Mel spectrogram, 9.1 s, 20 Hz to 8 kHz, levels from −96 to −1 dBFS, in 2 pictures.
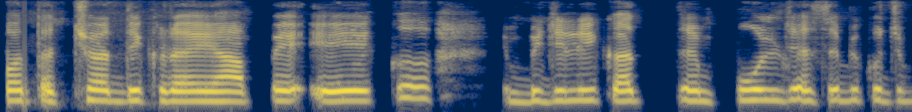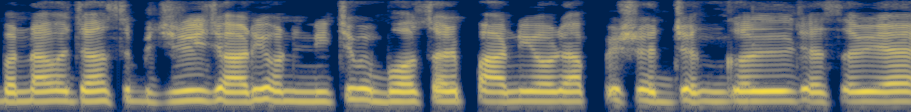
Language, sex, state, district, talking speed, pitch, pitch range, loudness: Hindi, female, Bihar, Purnia, 230 wpm, 235 Hz, 220-290 Hz, -15 LUFS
